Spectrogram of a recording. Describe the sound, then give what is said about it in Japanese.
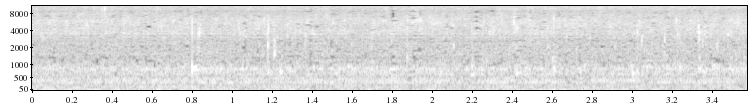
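Running water rinses foam and conditioner from hair, making a steady, soft hiss with a faint splashy flutter throughout and no talk. “それでは泡を流していきます。先ほどのコンディショナーも一緒に流しますね。”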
